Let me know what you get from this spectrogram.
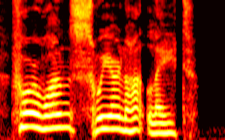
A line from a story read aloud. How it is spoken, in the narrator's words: the white rabbit sighed with relief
